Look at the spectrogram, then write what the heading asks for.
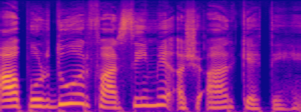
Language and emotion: Urdu, neutral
